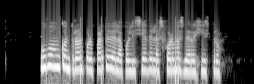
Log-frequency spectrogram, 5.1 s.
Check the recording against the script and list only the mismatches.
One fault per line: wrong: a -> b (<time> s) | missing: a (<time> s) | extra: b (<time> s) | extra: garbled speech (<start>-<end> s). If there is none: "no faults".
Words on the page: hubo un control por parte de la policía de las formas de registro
no faults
